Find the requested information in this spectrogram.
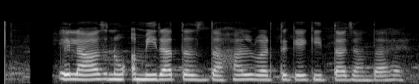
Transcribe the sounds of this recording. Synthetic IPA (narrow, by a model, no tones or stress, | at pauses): ɪlaːznũːʔəmiːɾaːt̪əsd̪aːhəlʋəɾt̪keːkiːt̪aːd͡ʒãːnd̪aːɦɛː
